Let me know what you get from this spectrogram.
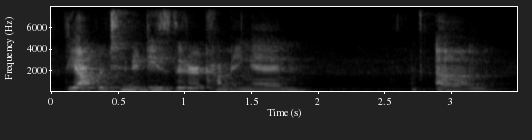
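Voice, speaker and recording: Room echo is audible around a woman's medium-pitched voice. She speaks in a monotone, flat way. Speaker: intuitive guide and tarot reader. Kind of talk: tarot reading to camera. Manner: halting, many fillers; casual, chatty.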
